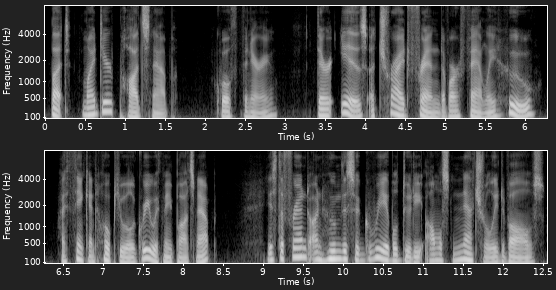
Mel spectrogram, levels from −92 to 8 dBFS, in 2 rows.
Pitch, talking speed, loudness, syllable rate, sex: 120 Hz, 170 wpm, -18 LUFS, 5.2 syllables/s, male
